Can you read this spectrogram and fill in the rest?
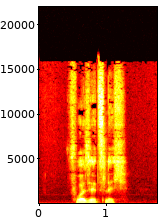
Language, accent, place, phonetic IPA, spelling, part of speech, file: German, Germany, Berlin, [ˈfoːɐ̯ˌzɛt͡slɪç], vorsätzlich, adjective, De-vorsätzlich.ogg
- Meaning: intentional, wilful, deliberate, premeditated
